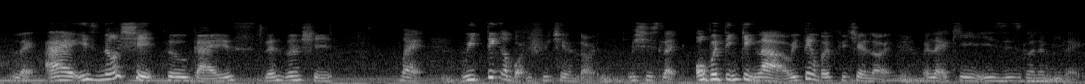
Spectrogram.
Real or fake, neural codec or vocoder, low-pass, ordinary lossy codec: real; none; 7.2 kHz; AAC, 48 kbps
